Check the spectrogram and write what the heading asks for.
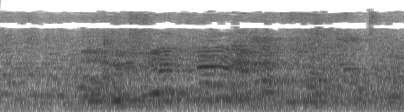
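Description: Chatter of a crowd of people talking over one another in an underground tunnel.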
